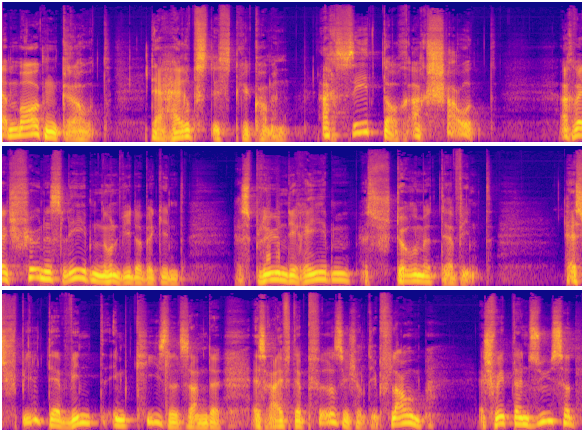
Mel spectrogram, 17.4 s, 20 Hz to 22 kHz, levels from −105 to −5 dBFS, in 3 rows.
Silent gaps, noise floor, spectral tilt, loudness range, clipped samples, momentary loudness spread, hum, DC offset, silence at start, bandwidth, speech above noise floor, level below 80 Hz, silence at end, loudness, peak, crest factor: none; -55 dBFS; -4.5 dB/octave; 3 LU; under 0.1%; 11 LU; none; under 0.1%; 0 s; 20 kHz; 40 dB; -44 dBFS; 0.05 s; -16 LUFS; 0 dBFS; 16 dB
